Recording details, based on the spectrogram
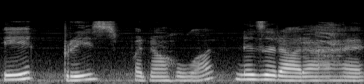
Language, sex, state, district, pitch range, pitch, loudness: Hindi, female, Chhattisgarh, Raipur, 185-225 Hz, 190 Hz, -16 LUFS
